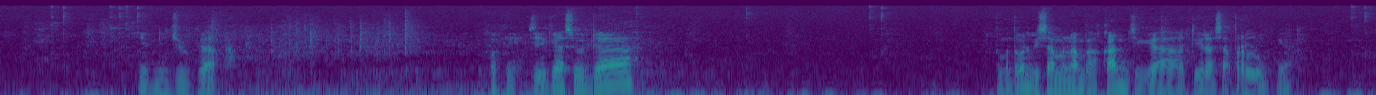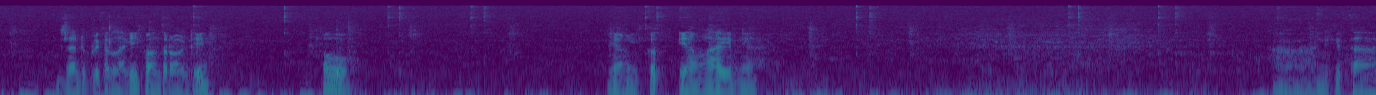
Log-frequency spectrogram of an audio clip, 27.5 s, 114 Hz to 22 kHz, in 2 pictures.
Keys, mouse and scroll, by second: 0.5 click, 1.1 click, 2.3-4.3 typing, 4.6 click, 6.3-7.6 drag, 8.7 click, 9.5 ctrl+scroll up 1, 10.5 ctrl+scroll up 1, 11.1 ctrl+scroll down 1, 12.5 ctrl+scroll up 1, 12.7-13.4 ctrl+scroll down 1, 13.5 click, 14.2-14.5 ctrl+scroll down 2, 14.9 ctrl+d, 15.7 ctrl+click, 16.9 ctrl+z, 17.6 ctrl+click, 18.5 click, 20.2 click, 21.3-21.9 scroll down 4, 22.3 click, 24.4 click, 25.3 click, 26.5 click.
